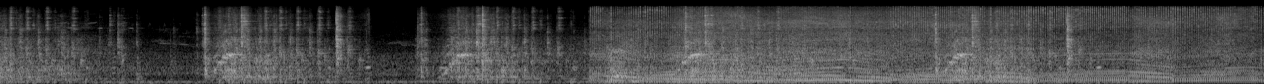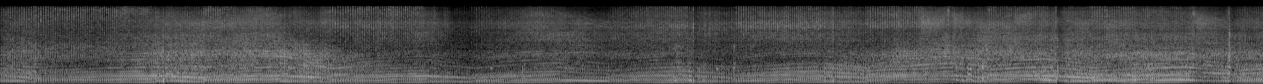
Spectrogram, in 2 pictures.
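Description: A lawn mower engine drones steadily while cutting a lawn, its pitch rising and falling in repeated sweeps as it works back and forth, loud and close, after a few seconds of quieter broken sound at the start.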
